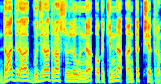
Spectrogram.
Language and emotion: Telugu, neutral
